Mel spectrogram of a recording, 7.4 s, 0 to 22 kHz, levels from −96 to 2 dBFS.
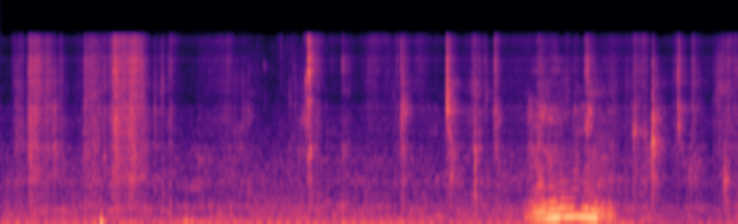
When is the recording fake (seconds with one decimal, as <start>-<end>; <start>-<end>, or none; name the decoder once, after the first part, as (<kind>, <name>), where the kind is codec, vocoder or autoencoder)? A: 0.0-2.5 (codec, SNAC); 3.1-7.4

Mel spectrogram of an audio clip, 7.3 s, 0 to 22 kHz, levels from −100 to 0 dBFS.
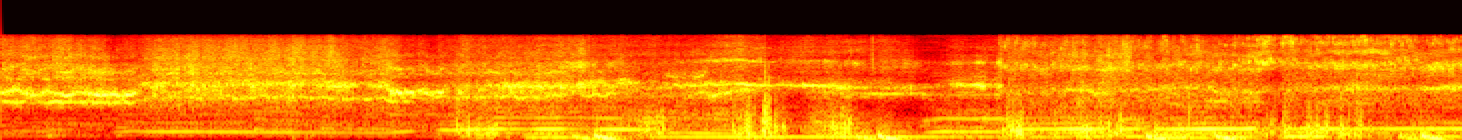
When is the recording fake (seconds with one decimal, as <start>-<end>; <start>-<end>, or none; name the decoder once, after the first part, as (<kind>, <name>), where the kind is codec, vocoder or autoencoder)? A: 3.9-5.0 (codec, SNAC)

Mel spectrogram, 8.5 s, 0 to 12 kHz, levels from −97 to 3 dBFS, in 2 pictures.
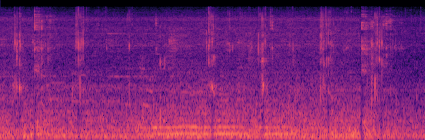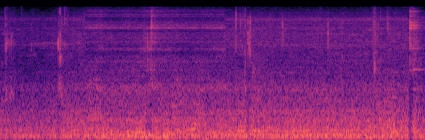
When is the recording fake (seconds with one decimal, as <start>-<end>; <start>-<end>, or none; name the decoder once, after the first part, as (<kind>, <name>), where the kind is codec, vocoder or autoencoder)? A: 5.1-6.5 (codec, SNAC)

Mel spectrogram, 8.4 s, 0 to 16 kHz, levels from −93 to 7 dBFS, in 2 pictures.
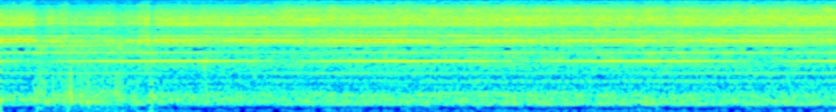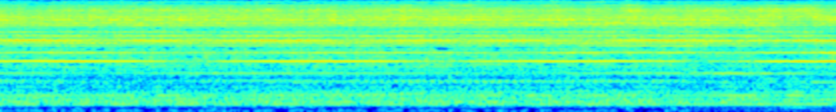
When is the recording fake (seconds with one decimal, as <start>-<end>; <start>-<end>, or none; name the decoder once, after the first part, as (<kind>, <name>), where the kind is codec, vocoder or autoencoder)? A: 7.6-8.4 (codec, SNAC)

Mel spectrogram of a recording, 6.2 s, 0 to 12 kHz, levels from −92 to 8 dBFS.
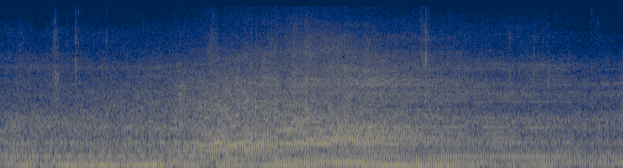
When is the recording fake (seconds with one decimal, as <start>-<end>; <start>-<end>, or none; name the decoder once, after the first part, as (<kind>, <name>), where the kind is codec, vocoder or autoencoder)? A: none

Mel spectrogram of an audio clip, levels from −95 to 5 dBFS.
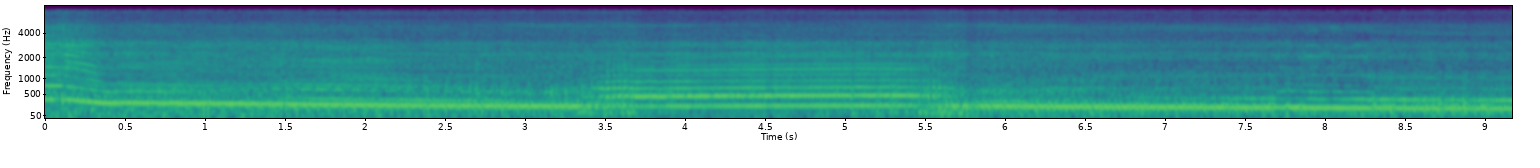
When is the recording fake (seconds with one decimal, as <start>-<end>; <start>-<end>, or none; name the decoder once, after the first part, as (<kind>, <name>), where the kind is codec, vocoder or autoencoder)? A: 7.7-8.3 (codec, SNAC)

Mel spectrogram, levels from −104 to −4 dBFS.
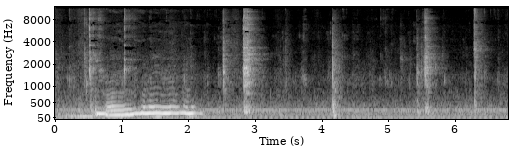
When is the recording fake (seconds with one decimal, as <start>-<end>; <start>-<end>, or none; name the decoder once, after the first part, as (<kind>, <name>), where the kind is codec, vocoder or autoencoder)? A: none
